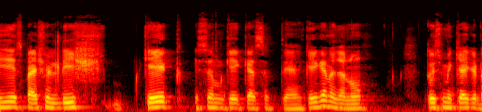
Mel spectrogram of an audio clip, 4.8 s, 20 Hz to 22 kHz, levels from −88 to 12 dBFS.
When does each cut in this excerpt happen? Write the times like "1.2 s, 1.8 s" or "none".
none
